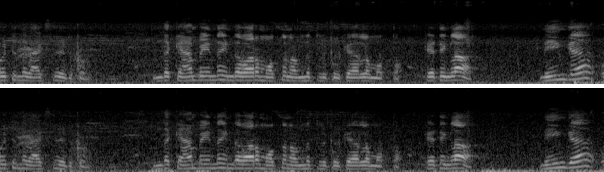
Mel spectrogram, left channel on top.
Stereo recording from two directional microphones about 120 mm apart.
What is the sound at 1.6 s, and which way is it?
Speech, 20° right (ahead or behind).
